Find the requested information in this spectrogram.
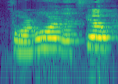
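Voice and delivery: loud, upbeat push to finish; rally the class for the last reps; aerobics instructor. Real, not acted. Pushing class through last reps.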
